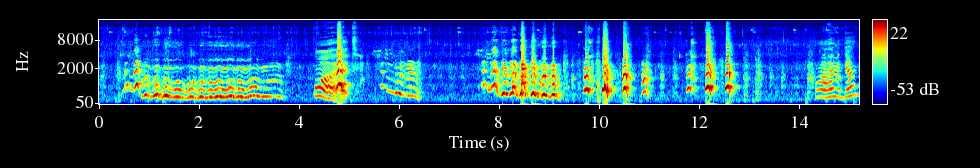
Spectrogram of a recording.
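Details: Excited dog raring to go, wooing repeatedly: a long wavering woo, then yelping rising yips and short sharp barks, ending with another warbling woo.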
